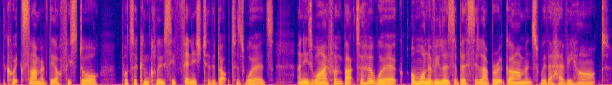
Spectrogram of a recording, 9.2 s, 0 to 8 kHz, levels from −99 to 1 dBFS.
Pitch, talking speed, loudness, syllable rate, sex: 155 Hz, 215 wpm, -18 LUFS, 5.9 syllables/s, female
